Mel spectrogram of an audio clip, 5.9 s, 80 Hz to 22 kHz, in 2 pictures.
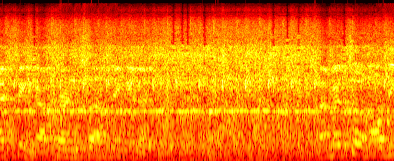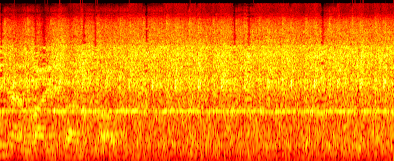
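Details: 2004 Chevy Avalanche 5.3 V8, rebuilt engine's first start: steady, even idle with no misses or knocks, just a smooth constant hum; sounds healthy.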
